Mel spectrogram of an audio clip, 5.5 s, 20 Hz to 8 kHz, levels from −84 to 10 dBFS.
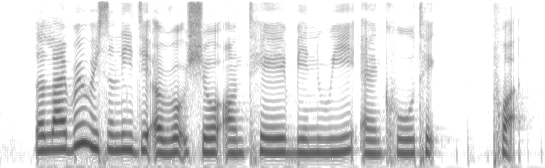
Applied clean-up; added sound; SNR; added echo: none; none; none; none.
